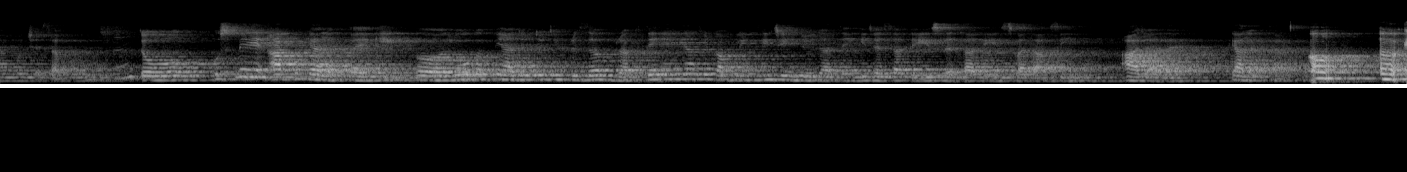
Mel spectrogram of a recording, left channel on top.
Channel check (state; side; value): silent; right; digital silence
